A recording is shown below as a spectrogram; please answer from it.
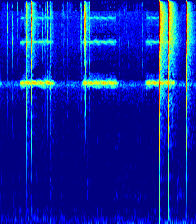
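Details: Night-time cricket by a campfire, giving short high-pitched trilled bursts separated by pauses, while a few loud wood-fire snaps crack near the end.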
